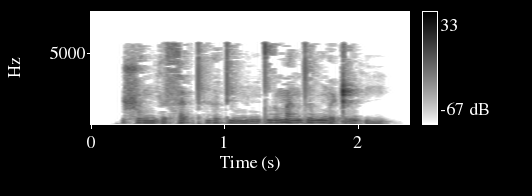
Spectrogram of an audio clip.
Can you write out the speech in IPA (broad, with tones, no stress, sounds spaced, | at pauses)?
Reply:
ʂ o˧ ŋ i˨˩ ə̯ s a˦˥ t̚ t̪ʰ ɨ˧˥ ə̯ t̪ i˨˩˦ m i˨˩˦ ŋ t̪ u˧˥ ə̯ m a˧˥ n t̪ ə˧˥ w ŋ əː˨˩˦ ʈ ə˨˩˨ ŋ ʔ i˨˩˦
